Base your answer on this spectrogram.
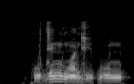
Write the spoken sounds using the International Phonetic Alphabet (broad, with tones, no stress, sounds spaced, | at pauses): kʷ e˨ d e˦ n ɡʷ ã˨ ɡ i˦˨ ɓ u˦ n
